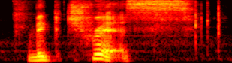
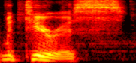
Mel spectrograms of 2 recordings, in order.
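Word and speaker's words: McTierney: I always thought the name was McTriss. Oh, no, I've just been saying it wrong the whole time. It's Kate McTierris. Gotcha.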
